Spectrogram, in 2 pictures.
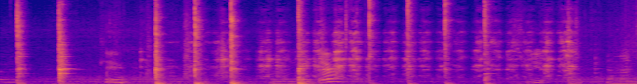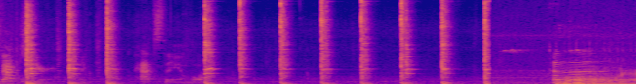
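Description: Hand hammer striking red-hot iron on a steel anvil at a forge: a run of sharp metallic blows, about two to three a second, each with a short ring, stopping about a second before the end.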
